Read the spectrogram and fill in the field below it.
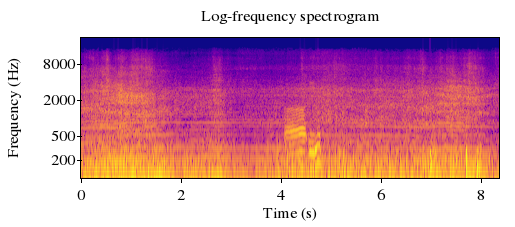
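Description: An irrigation water pump engine drones steadily in a field, a constant low mechanical hum throughout, while someone talks over it and a brief whistling or creaking tone rises midway.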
